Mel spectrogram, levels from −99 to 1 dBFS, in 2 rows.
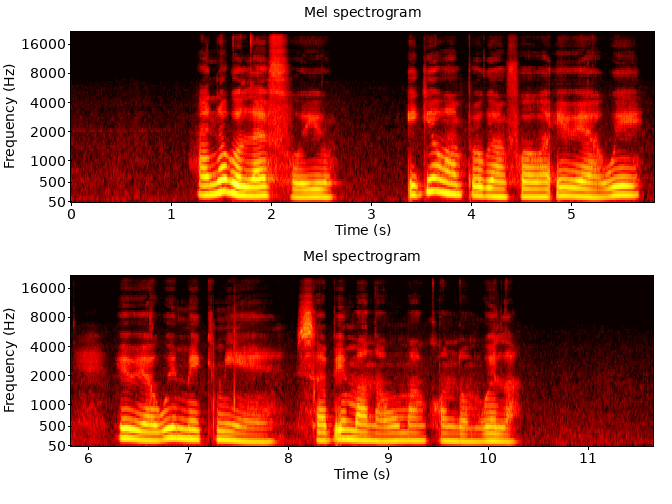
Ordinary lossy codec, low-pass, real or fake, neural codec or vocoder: none; 19.8 kHz; real; none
